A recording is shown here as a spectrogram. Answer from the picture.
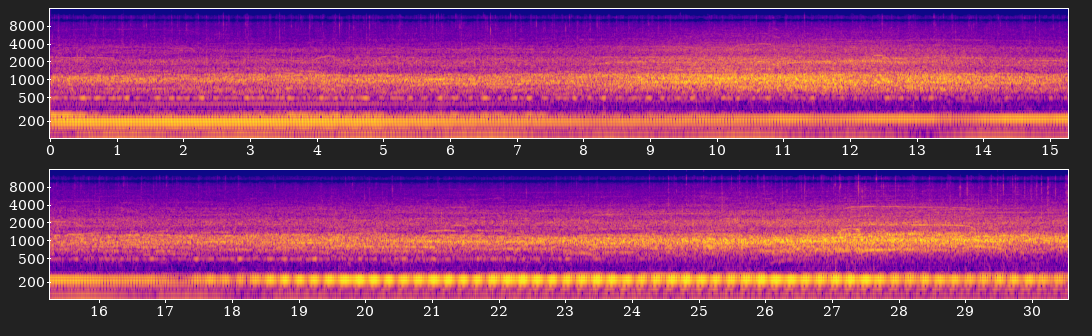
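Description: Arena crowd cheering and whooping over sustained low music that holds steady tones. A bit over halfway through, a pulsing beat of a few pulses a second comes in and the music grows louder.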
